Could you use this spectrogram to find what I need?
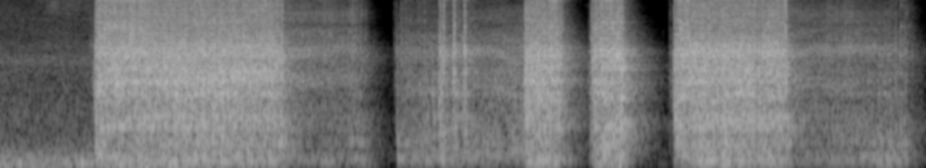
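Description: A threaded metal rod grinds softly as it is screwed in.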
